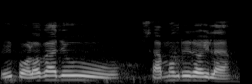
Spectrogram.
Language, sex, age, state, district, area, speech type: Odia, male, 60+, Odisha, Jagatsinghpur, rural, spontaneous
